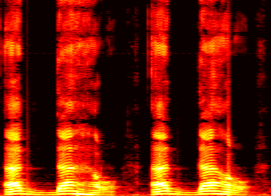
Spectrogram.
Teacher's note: الهاء ساكنه مهموسه من اقصى الحلق باهتزاز الاوتار الصوتيه لا تقول الده الده تخرج · هنا لدينا اللام الشمسيه والدال لانه جاء بعد اللام حرف مشدد نبدا بهمزه قطع مفتوحه والدال شديده مجهور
